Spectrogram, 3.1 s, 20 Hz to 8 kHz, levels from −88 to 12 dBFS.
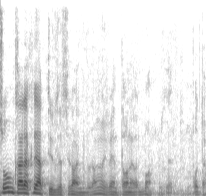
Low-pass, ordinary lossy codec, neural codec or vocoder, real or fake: none; none; codec, 16 kHz, 8 kbps, FreqCodec, larger model; fake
